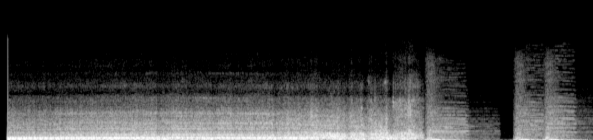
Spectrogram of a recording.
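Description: Adventure motorcycle engine running under way on a dirt track, with wind noise and its pitch shifting a little near the end. About three seconds in it cuts off abruptly and music with a heavy bass beat begins.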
